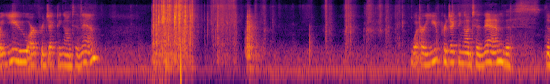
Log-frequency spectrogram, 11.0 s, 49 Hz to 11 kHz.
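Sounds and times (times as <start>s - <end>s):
cards being shuffled: 3.0s - 8.9s.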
